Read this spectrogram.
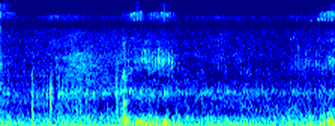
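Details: A cat snoring in its sleep, a low, grainy, fluttering rumble held throughout with slight rises in loudness near the middle and end.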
